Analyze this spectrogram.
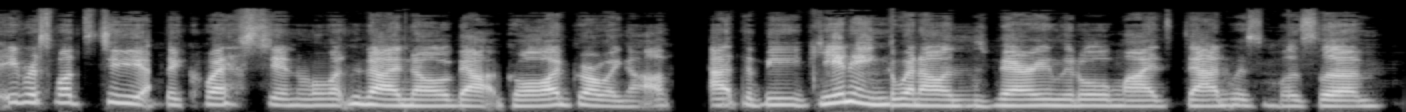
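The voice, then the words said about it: Strong Australian accent. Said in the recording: “hence the Aussie accent. I've got a very Aussie accent.”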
